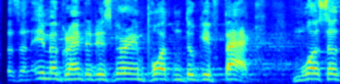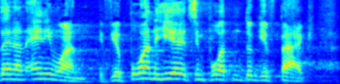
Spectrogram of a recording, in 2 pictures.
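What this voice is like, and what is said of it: Austrian-accented English. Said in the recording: “with my accent, I was worried they're going to deport me back to Austria”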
